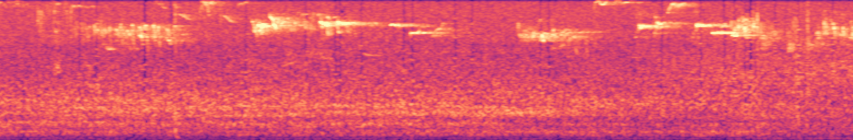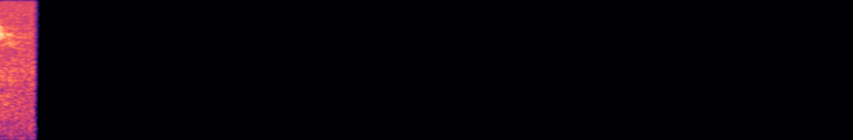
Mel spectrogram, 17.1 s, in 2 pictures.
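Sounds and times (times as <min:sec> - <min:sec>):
birds chirping: 0:00.0 - 0:08.9
open air background noise: 0:00.0 - 0:09.0.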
